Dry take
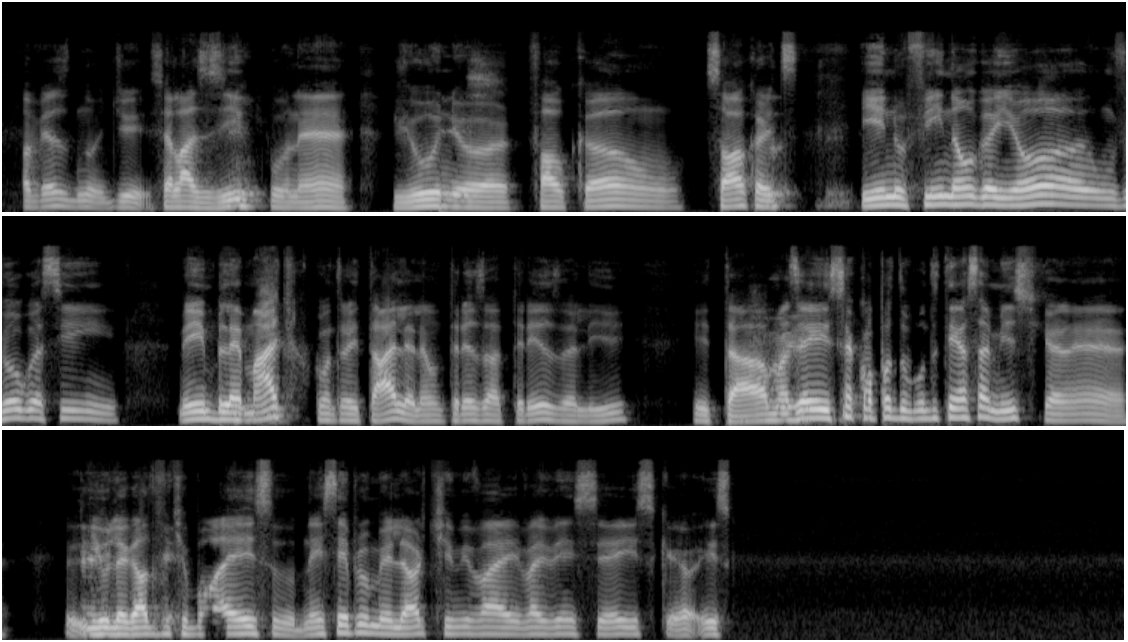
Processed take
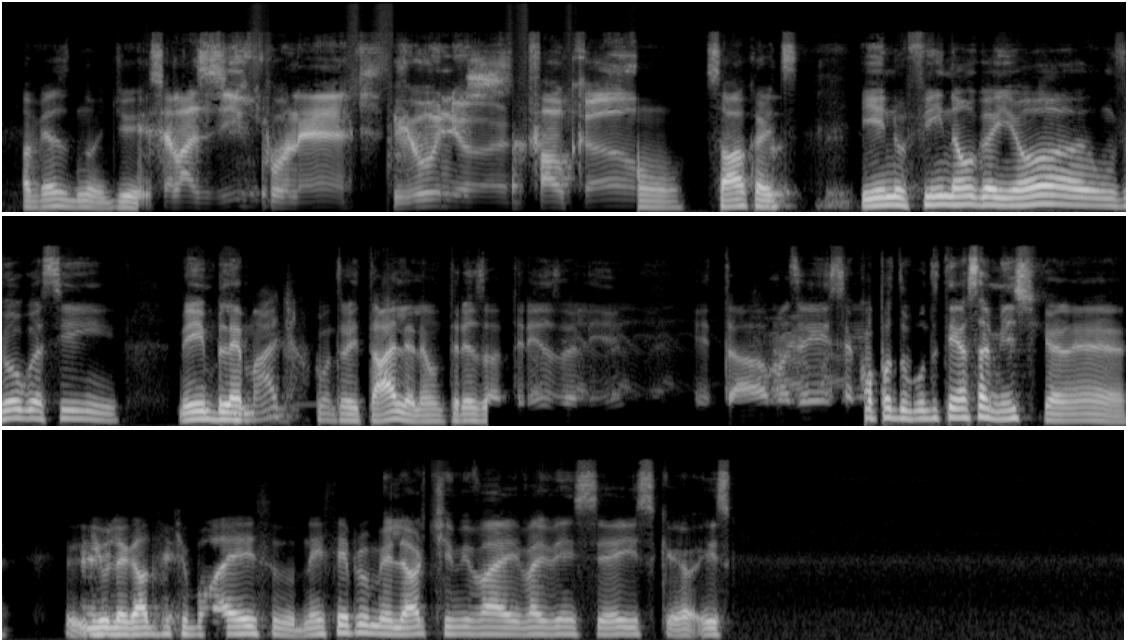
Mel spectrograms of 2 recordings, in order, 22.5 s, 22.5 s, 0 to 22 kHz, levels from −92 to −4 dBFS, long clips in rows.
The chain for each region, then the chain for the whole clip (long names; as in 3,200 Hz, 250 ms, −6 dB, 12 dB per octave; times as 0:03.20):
0:00.90–0:04.24: auto-filter high-pass saw up 1.2 Hz 960–6,500 Hz + envelope flattener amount 70%
0:09.12–0:09.71: low-pass filter 4,000 Hz 24 dB per octave + downward compressor 8 to 1, threshold −34 dBFS + steady tone 420 Hz −64 dBFS
0:10.72–0:13.25: Butterworth high-pass 510 Hz 96 dB per octave + echo with shifted repeats 291 ms, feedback 47%, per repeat +66 Hz, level −18 dB + downward compressor 2.5 to 1, threshold −41 dBFS
0:13.93–0:14.35: parametric band 6,000 Hz +5 dB 1.4 octaves + comb filter 5.1 ms, depth 59%
0:14.96–0:17.53: low-pass filter 2,400 Hz 24 dB per octave + parametric band 1,000 Hz −9 dB 0.4 octaves
whole clip: no processing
